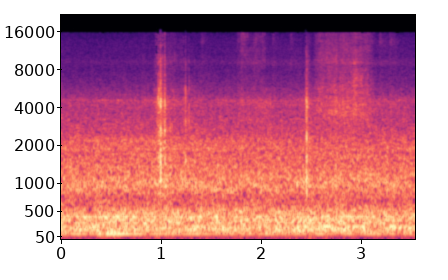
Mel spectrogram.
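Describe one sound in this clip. Plastic packaging rustles and clicks as a hand handles it.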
